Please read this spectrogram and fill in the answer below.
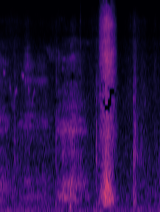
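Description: A person breathing hard close to the microphone while walking uphill, soft breaths coming about every two-thirds of a second, with one short, sharp, forceful exhale about one and a half seconds in.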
